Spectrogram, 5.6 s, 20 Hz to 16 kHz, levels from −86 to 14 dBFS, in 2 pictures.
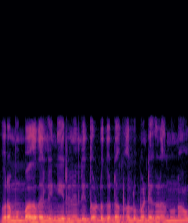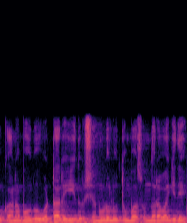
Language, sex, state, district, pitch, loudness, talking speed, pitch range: Kannada, male, Karnataka, Koppal, 120 Hz, -19 LUFS, 160 wpm, 120-125 Hz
